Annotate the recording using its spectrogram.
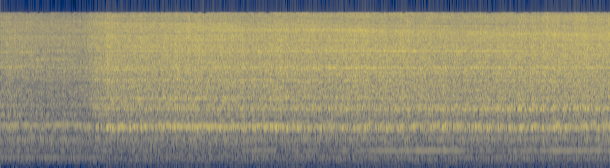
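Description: Bandsaw cutting through a thick zebrawood blank: steady motor hum with the hiss of the blade in the wood, which grows louder about a second in and then holds steady.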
